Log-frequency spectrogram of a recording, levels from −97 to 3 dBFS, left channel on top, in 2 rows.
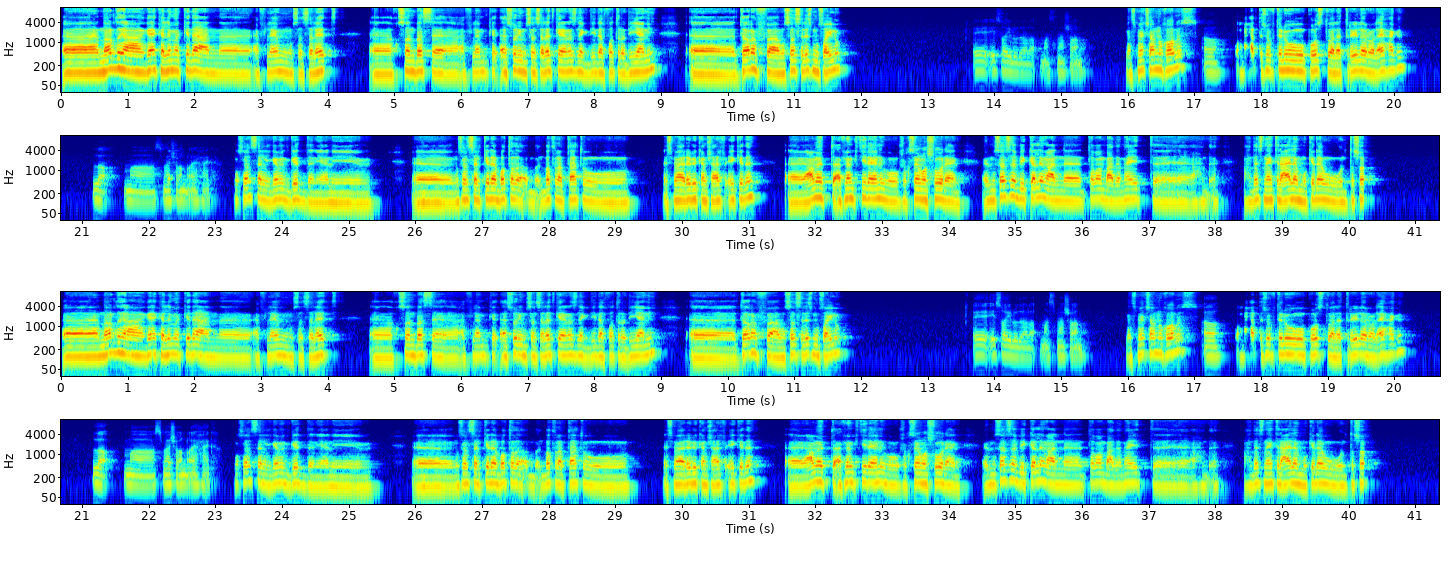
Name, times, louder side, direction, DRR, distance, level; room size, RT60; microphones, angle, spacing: voice 1, 0.0-4.0 4.6-8.9 9.4-11.7 16.0-17.0 17.8-20.2 23.3-25.3 25.9-29.2 29.7-31.1 31.6-34.2 34.5-38.0 38.4-40.2, left 4 dB, 60° left, 0.8 m, -22 dB
voice 2, 13.7-15.3 17.1-17.4 21.2-22.9, right 4 dB, 60° right, 1.0 m, -38 dB
23.0 x 11.0 x 2.9 m
head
